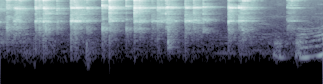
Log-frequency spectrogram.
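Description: A metal utensil clinking repeatedly against a container while ingredients are loaded in: about a dozen sharp, irregular strikes, each with the same short metallic ring.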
